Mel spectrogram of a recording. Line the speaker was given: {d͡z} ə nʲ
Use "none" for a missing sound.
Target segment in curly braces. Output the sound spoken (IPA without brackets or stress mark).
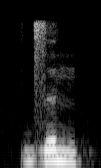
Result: d͡z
